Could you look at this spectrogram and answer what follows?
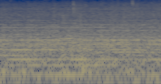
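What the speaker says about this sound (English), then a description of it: "Having what could only be called a lovely spring shower at the moment, which is just torrential rain" Torrential spring rain in the video game Clanfolk, a steady, dense wash of falling rain with no gaps, heard alone and fairly close.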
